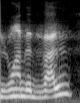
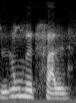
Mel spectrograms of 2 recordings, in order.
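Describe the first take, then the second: First: The second word begins with a v sound. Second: The second word begins with an f sound. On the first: This is a regional dialect habit. "pour moi, c'est Loin d'être Val" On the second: This is how other people say it. "Pour d'autres personnes, ça peut être Lonette Fal"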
